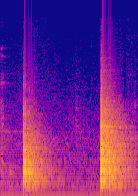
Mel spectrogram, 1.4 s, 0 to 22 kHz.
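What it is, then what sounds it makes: Heavy solid glass bottle stopper. The heavy, glass-topped cork stopper from a Glengoyne 25 Year Old whisky bottle is knocked twice on a surface to show its weight. Each knock is a solid, mid-pitched clunk that fades quickly. The stopper sounds heavy, though lighter than a Glenmorangie stopper.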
